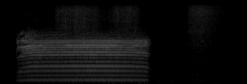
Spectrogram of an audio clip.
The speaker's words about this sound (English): Sheep. What is that?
